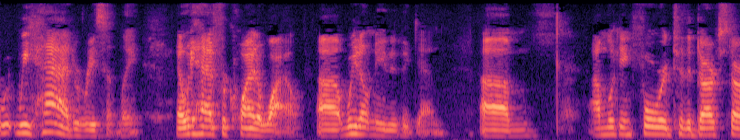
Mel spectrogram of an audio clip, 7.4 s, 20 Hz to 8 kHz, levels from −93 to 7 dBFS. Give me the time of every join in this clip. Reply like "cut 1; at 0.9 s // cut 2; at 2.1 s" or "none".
cut 1; at 3.0 s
